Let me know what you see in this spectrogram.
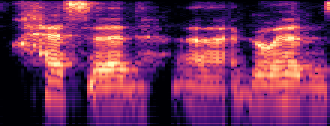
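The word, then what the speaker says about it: חסד: or something like that that's like nails on a chalkboard to me it's Hesed go ahead and say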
